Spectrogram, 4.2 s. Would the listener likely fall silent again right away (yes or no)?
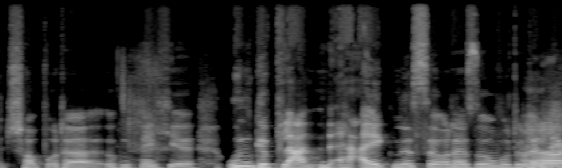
no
